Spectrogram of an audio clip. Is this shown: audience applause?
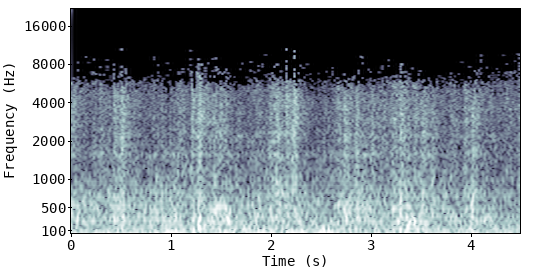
no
